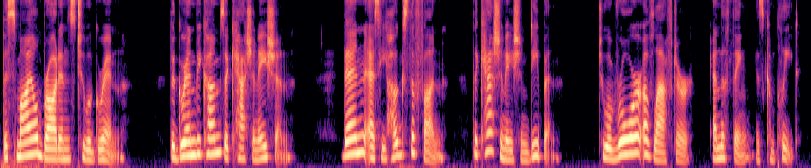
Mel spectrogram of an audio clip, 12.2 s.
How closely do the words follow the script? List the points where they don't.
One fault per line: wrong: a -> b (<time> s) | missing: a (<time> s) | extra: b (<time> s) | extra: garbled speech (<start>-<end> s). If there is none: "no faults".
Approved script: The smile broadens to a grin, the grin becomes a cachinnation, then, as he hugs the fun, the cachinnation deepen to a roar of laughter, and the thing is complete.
no faults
